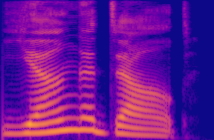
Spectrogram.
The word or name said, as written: young adult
